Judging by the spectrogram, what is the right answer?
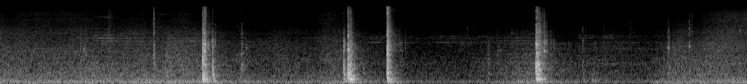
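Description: Plastic retaining clips of a Tata Tigor's door trim panel popping loose as the panel is pried off with a screwdriver and pulled away by hand: four sharp snaps, one about two seconds in, two close together about three and a half seconds in, and one more about five and a half seconds in.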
